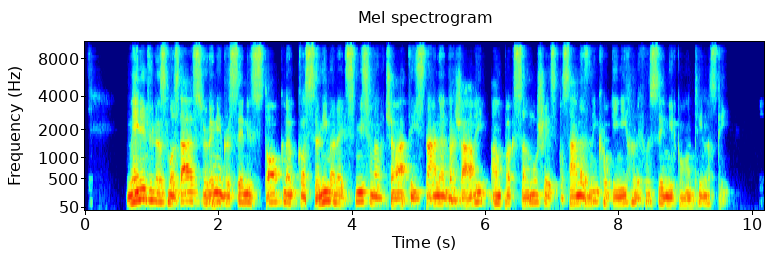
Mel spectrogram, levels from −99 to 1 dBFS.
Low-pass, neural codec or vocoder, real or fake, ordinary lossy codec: 9.9 kHz; codec, 24 kHz, 0.9 kbps, WavTokenizer, medium music audio release; fake; Opus, 24 kbps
